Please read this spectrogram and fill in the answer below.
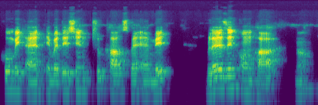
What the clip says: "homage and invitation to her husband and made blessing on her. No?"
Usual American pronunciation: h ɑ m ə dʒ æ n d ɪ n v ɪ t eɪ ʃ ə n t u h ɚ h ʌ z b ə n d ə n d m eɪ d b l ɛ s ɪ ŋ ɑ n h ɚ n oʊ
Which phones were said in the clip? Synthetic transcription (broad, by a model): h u m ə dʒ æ n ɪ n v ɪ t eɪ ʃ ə n t u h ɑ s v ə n ə m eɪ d b l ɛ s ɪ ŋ ɑ n h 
